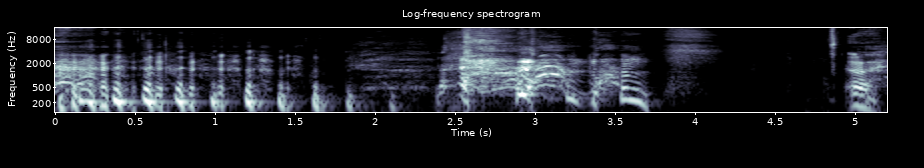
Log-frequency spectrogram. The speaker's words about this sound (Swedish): Nej, hör du, jag ska gå och hosta lungorna ur mig nu.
